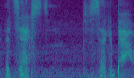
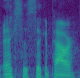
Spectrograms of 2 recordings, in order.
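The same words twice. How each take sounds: First: Very soft, secretive whisper; hushed imitation of a teacher's whisper; whispered answer. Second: Said in the usual way. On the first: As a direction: slip the answer to a student unheard. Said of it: "he whispered to me the answer".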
